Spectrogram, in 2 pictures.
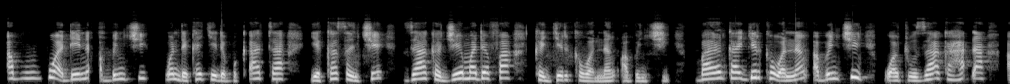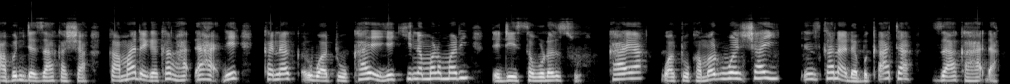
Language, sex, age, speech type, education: Hausa, female, 46-60, spontaneous, tertiary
